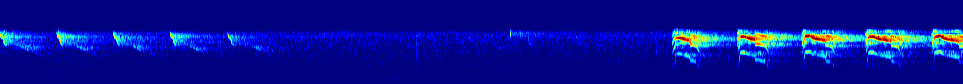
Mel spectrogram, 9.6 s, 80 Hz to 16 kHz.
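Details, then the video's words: Near Suwannee River State Park, Florida, July 2011, a perched red-shouldered hawk calls to its nest-mate: five softer down-slurred screams, a pause, then five loud, harsh descending kee-ah calls about every half second. "the red-shouldered hawk calls out"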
